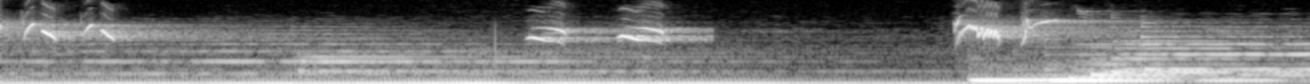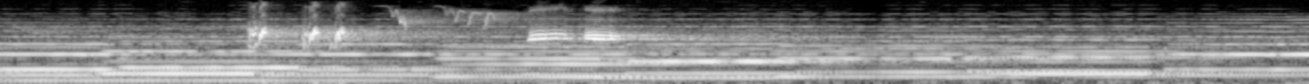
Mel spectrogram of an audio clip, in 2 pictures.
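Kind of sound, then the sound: bird, sparrow chirping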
